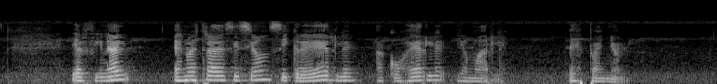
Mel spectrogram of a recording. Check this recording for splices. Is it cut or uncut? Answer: uncut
